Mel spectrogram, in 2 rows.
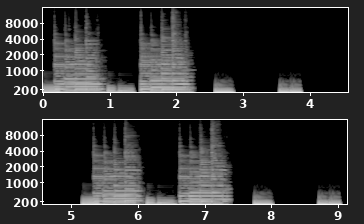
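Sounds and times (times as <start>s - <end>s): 
multitrack bass guitar combo: 0.0s - 2.9s, 3.6s - 3.9s, 5.2s - 8.0s.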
